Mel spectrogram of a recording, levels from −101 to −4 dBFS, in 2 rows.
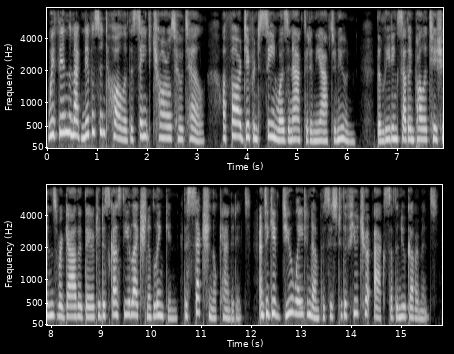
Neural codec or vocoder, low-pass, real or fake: none; 7.2 kHz; real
